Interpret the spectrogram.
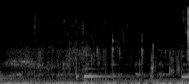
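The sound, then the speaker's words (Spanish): Someone takes a few small sips of water, with soft liquid trickling and faint swallowing noises over a low background hum, and no talking. “Ah, perdón, estoy tomando un poquito de agua”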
